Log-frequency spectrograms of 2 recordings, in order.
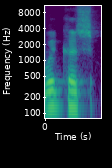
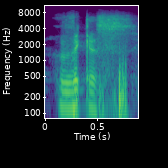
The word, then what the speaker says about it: Wikus: Wikus. Did I say that correctly? Yeah, Vicus. Say it with a V.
